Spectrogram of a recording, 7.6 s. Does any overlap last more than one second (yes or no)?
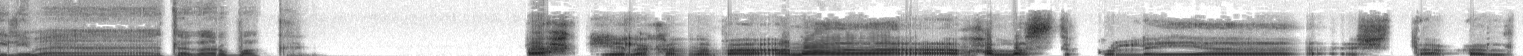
no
